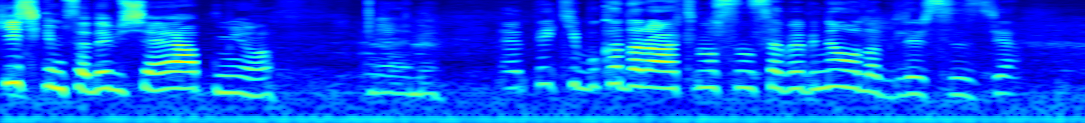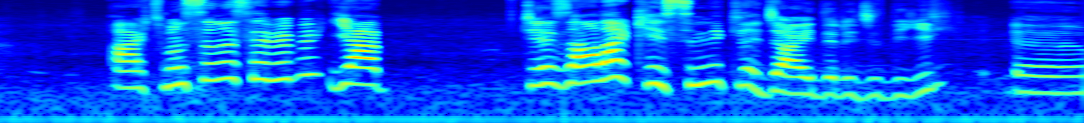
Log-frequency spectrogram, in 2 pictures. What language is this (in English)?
Turkish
